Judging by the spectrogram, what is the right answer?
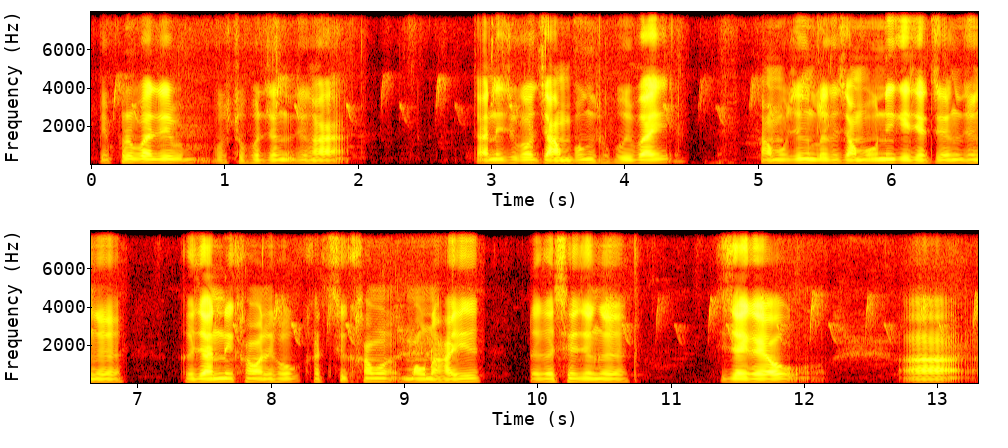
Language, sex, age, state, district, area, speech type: Bodo, male, 45-60, Assam, Kokrajhar, rural, spontaneous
